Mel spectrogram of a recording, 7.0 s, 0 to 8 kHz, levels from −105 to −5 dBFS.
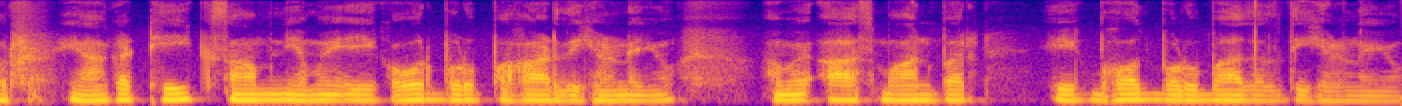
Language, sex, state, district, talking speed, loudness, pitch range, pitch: Hindi, male, Uttarakhand, Uttarkashi, 180 wpm, -18 LUFS, 110-115 Hz, 115 Hz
